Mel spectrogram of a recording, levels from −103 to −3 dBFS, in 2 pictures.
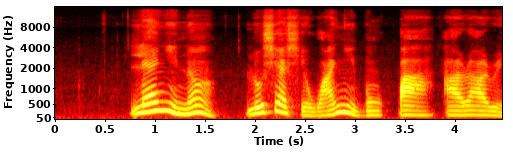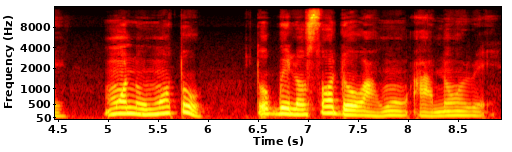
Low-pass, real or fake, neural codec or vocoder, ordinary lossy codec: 14.4 kHz; fake; vocoder, 48 kHz, 128 mel bands, Vocos; AAC, 64 kbps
